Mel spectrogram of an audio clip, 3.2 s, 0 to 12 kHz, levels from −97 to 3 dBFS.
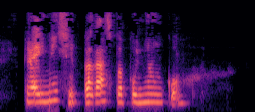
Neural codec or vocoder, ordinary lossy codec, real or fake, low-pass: codec, 24 kHz, 1.5 kbps, HILCodec; MP3, 32 kbps; fake; 10.8 kHz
